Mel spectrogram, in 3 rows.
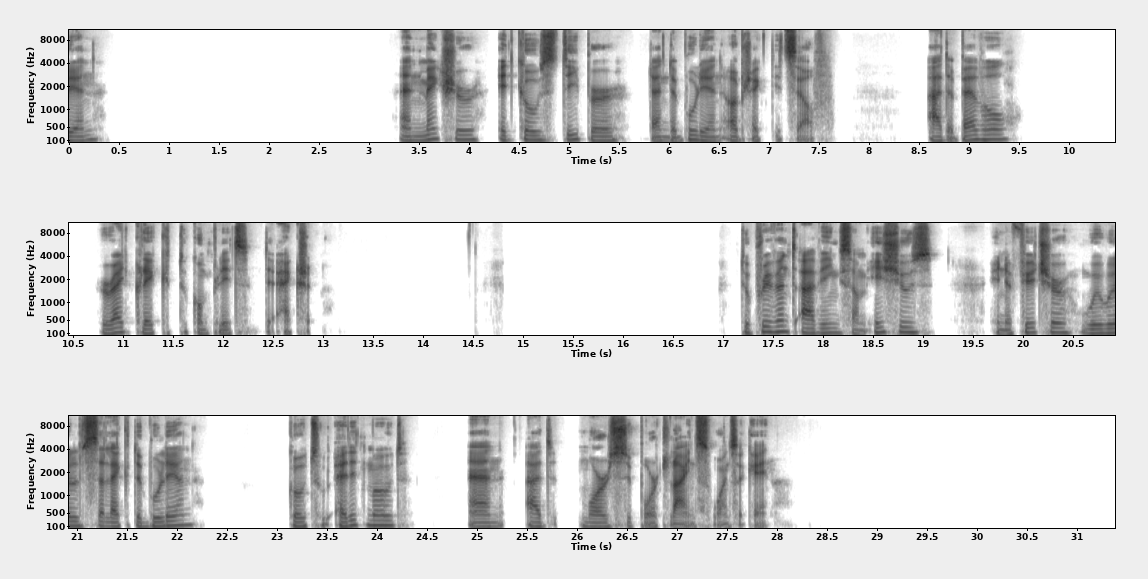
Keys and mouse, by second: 0.1 KP_7, 5.9-18.1 middle drag, 10.8 KP_7, 19.1 middle click, 20.0 middle click, 23.0 click, 23.3 click, 23.9 Tab, 25.0 ctrl+r, 27.1 Tab, 28.9 alt+f.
